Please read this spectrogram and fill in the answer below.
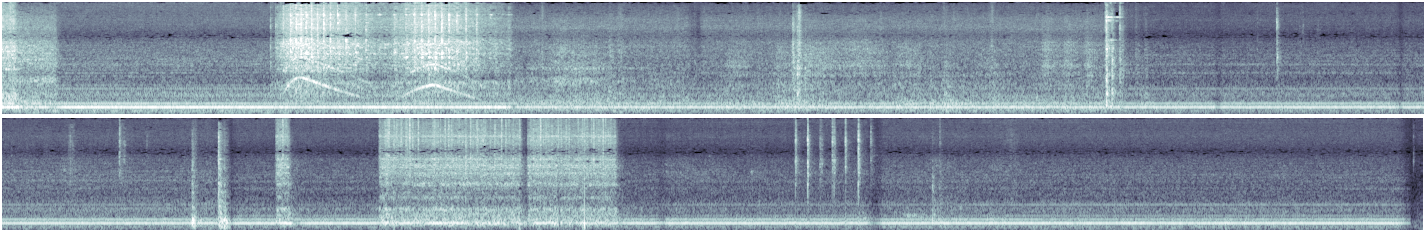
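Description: A steady electric hum, with two louder bursts of power-tool noise: one about three seconds in, with a brief whine, and one about eighteen seconds in, plus a few scattered clicks.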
